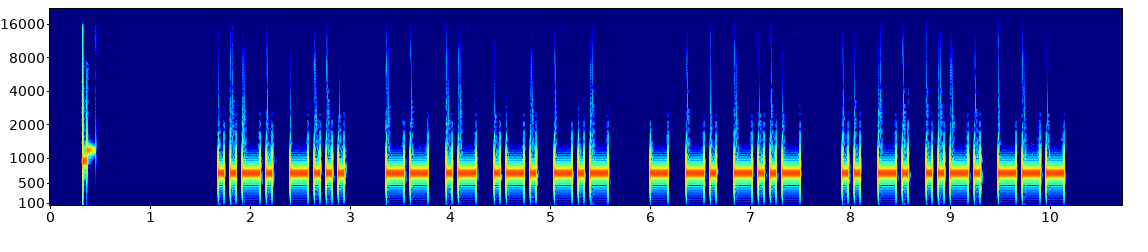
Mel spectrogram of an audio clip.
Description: Morse code, heard as a keyed tone, about 21 wpm, 700 Hz. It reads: FB MARK TNX INFO
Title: K1USN SST QSO Practice 20wpm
